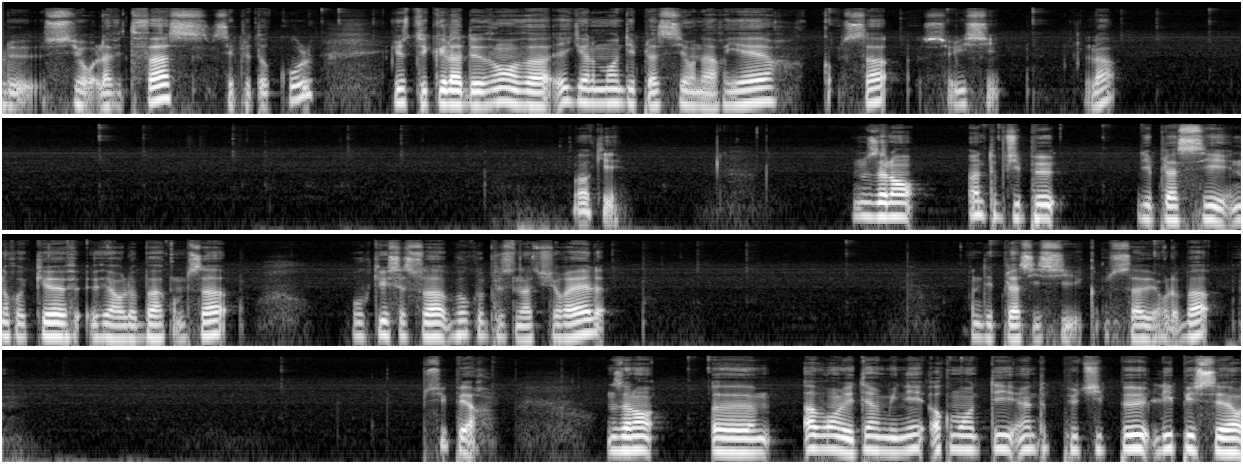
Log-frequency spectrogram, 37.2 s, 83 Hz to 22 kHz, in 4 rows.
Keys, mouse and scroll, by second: 0.1-0.7 scroll up 5, 0.7-2.3 middle drag, 2.3 right click, 2.7-3.3 middle drag, 3.3 Tab, 3.6 middle click, 4.5 right click, 6.3 middle click, 7.0 right click, 8.2 middle click, 8.9 right click, 10.2-11.2 middle drag, 11.2-11.8 scroll down 9, 11.8-13.2 middle drag, 13.2 KP_1, 13.6 Tab, 14.1-15.1 scroll down 5, 15.1-15.8 scroll up 5, 15.8-16.6 scroll down 1, 16.6 right click, 16.9 Tab, 17.4 right click, 19.7 right click, 22.5 scroll down 3, 22.6 middle click, 23.3-23.6 scroll down 2, 23.6-24.8 middle drag, 24.8 right click, 26.4 right click, 27.7 KP_1, 28.1 Tab, 28.6 a, 28.8-29.8 scroll down 1, 29.8-32.0 middle drag, 32.0-32.9 scroll up 8, 32.9 right click, 33.4-34.3 scroll up 4, 34.3-34.9 scroll up 1, 34.9 drag, 36.0-37.1 scroll down 5.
